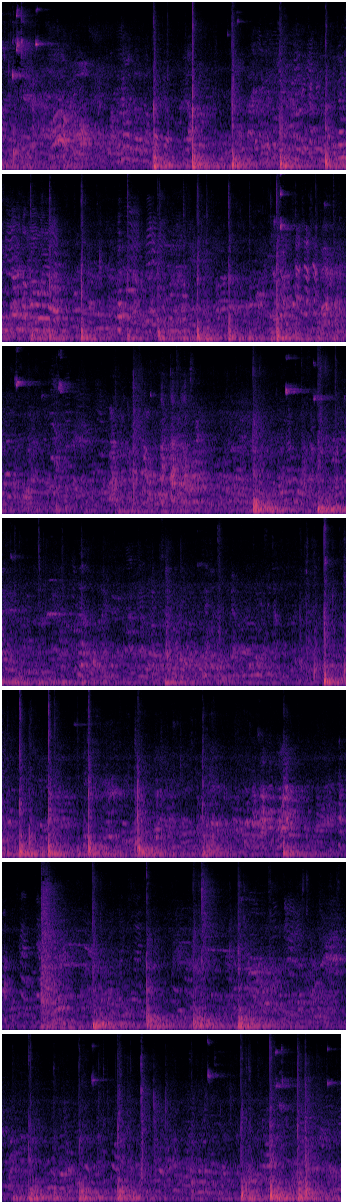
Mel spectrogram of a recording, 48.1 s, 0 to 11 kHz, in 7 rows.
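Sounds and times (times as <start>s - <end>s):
sneakers squeaking on floor: 0.0s - 1.1s, 3.8s - 5.8s, 12.2s - 15.3s, 18.8s - 22.0s, 23.9s - 25.0s, 26.9s - 29.6s, 41.8s - 43.9s, 45.3s - 48.0s
basketball bouncing on court floor: 9.4s - 11.6s, 27.0s - 29.5s, 41.8s - 43.9s, 46.0s - 47.5s.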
